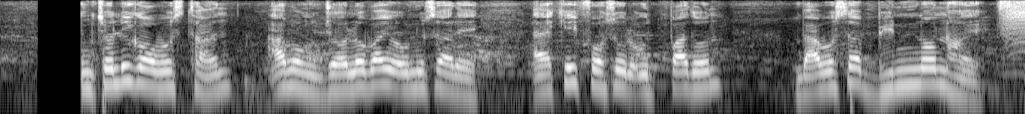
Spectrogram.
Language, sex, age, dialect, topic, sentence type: Bengali, male, 18-24, Standard Colloquial, agriculture, statement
